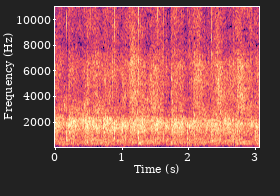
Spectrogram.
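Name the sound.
applause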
